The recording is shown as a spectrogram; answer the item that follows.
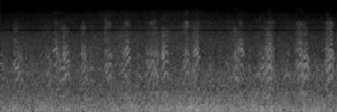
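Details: Black skimmer chicks in their colony: a fast run of short, nasal yapping notes repeated roughly every quarter second over steady surf and wind rumble.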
